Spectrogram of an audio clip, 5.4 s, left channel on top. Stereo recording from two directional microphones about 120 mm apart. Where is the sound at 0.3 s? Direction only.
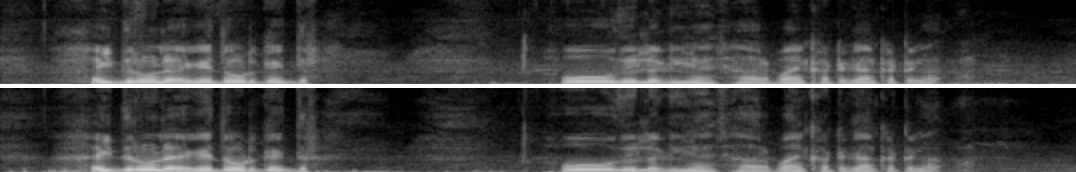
90° right; by 1.6 s 70° right (ahead or behind).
